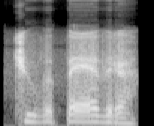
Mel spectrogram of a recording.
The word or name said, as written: Chuva Pedra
